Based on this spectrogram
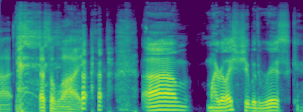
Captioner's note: Craig laughs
